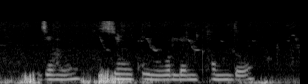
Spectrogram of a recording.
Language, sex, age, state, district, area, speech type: Santali, female, 18-30, West Bengal, Uttar Dinajpur, rural, spontaneous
